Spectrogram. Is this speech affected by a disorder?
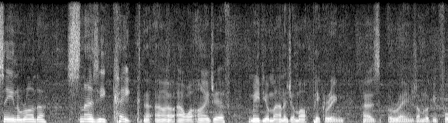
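No.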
